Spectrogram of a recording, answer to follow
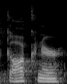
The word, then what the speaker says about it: Gochnour: know me know that my last name is gokner which is g-o-c-h-n-o-u-r you can imagine I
